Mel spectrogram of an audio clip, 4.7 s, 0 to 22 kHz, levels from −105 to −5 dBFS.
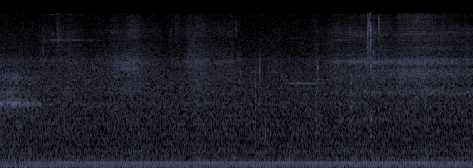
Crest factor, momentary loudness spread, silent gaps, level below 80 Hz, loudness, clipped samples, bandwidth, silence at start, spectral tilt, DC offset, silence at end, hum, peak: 30 dB; 7 LU; none; -80 dBFS; -65 LUFS; under 0.1%; 16 kHz; 0 s; -1.5 dB/octave; under 0.1%; 0 s; none; -38 dBFS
